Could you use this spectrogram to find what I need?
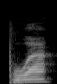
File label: "puha", Apatani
